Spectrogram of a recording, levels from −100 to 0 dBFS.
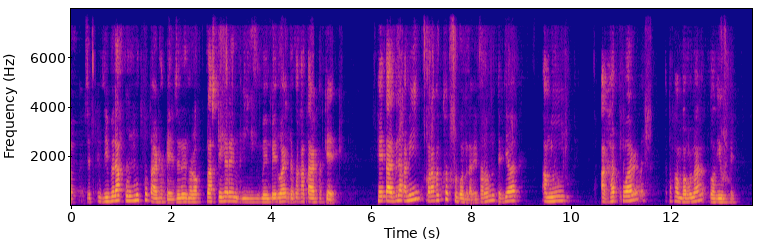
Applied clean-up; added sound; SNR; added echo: neural mask model DeepFilterNet 3.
